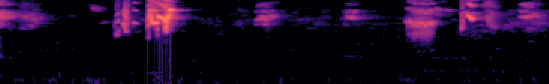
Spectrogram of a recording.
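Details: Lovebird chirping: scattered shrill, harsh chirps in short bursts with quiet gaps, the loudest cluster near the one-second mark, over a faint low hum.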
